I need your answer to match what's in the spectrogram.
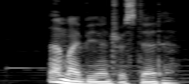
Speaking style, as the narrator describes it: I said

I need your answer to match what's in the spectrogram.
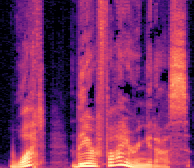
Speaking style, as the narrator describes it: I exclaimed

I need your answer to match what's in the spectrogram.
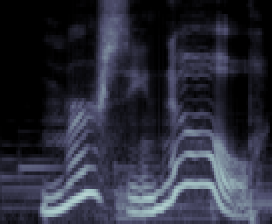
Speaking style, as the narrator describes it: exclaimed the elephant

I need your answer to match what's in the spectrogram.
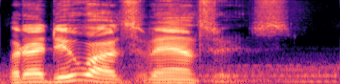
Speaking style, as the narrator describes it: I stated firmly

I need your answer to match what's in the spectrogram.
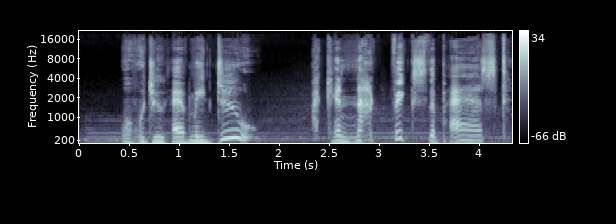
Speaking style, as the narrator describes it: Rachel pleaded

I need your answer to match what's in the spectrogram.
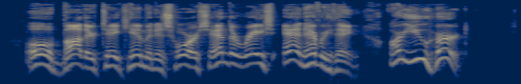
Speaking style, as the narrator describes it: gasped the deacon

